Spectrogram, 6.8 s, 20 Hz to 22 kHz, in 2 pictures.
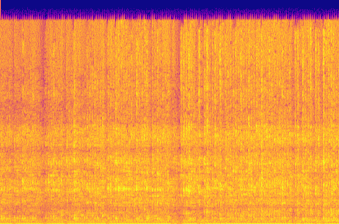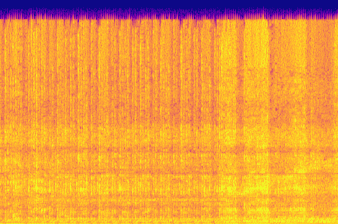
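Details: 1927 Ford Roadster 2.3L turbo four after fuel-line repair, 91-octane fuel: steady low engine note at even idle, picking up slightly near the end, no misses or knocks; running cleanly, no leaks, tuning still to come.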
